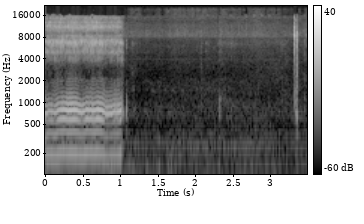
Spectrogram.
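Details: A surprisingly loud snore from a small sleeping pet on its owners' bed: one buzzing, tonal snore of about a second, then quiet breathing with soft clicks; snoring.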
